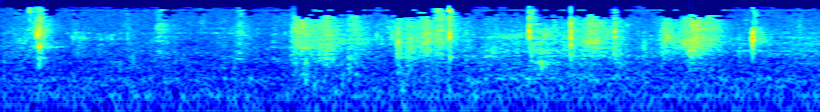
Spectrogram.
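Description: Close-up eating sounds of a mouthful of burrito: a single soft click about a quarter second in, then a run of small wet clicks and smacks from chewing, starting about two seconds in.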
